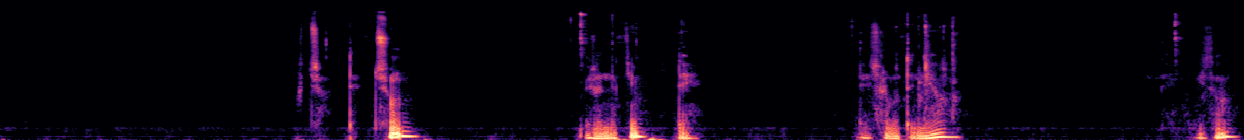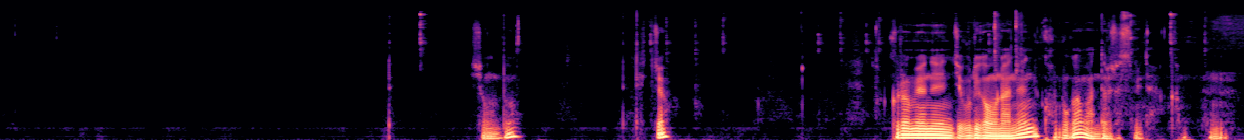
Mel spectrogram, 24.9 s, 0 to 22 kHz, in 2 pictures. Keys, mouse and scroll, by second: 9.2 ctrl+z, 20.8 shift+middle click, 22.3 space.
